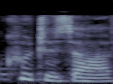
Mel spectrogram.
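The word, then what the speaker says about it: Kutuzov: General Coutuz has been kind enough to desire me as his aid to comp. He spoke in French and accented the last syllable of Coutis's name like a Frenchman.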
